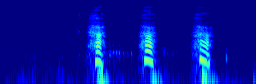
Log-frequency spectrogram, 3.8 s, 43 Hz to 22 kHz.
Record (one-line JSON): {"exhalation_length": "3.8 s", "exhalation_amplitude": 3870, "exhalation_signal_mean_std_ratio": 0.28, "survey_phase": "beta (2021-08-13 to 2022-03-07)", "age": "45-64", "gender": "Female", "wearing_mask": "No", "symptom_cough_any": true, "symptom_new_continuous_cough": true, "symptom_runny_or_blocked_nose": true, "symptom_shortness_of_breath": true, "symptom_sore_throat": true, "symptom_fatigue": true, "symptom_headache": true, "symptom_change_to_sense_of_smell_or_taste": true, "symptom_loss_of_taste": true, "symptom_onset": "3 days", "smoker_status": "Ex-smoker", "respiratory_condition_asthma": false, "respiratory_condition_other": false, "recruitment_source": "Test and Trace", "submission_delay": "1 day", "covid_test_result": "Positive", "covid_test_method": "RT-qPCR", "covid_ct_value": 28.8, "covid_ct_gene": "N gene"}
